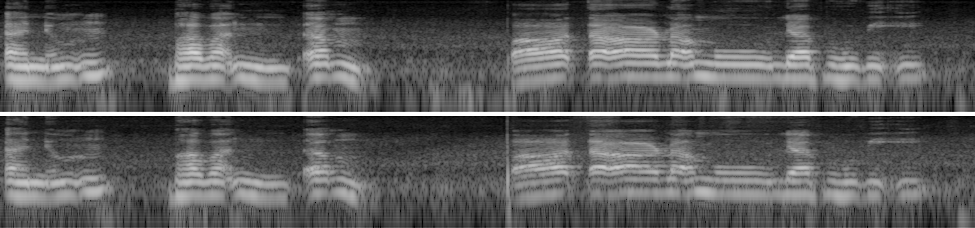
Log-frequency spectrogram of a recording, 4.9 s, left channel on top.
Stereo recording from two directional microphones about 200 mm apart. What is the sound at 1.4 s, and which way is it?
Speech, 35° left (ahead or behind).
